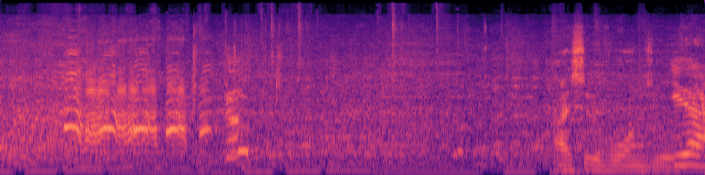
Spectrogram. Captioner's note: laughter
